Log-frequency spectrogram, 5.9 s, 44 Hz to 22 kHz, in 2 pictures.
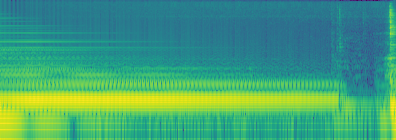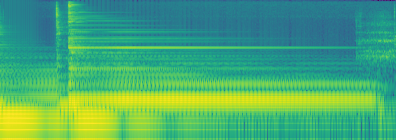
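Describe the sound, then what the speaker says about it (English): Single sustained note from the first fret of the B string on an acoustic guitar, ringing steadily, then a brief scrape and re-struck note around the middle before it rings on and fades. "So that is the 1st fret of the 2nd string."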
